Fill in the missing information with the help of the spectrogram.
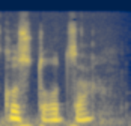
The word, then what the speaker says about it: Custoza: Ja, also man spricht es Custoza. – Okay, oder Custoza. Nicht, dass ich es falsch jetzt die ganze Zeit hier ausspreche. – Es ist ne? – wie ein scharfes S, Custoza.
